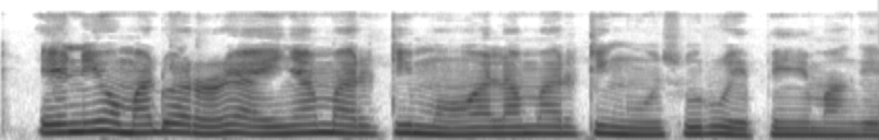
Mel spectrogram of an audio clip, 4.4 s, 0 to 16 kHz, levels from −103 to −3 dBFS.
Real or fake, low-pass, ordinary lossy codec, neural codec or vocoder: real; 10.8 kHz; MP3, 96 kbps; none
